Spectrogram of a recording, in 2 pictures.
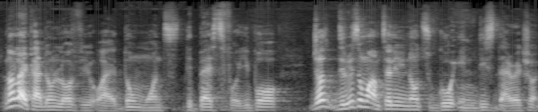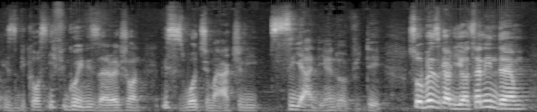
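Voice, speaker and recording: A man hosts a television panel. His deep voice moves hesitantly, with many fillers and restarts as he searches for words. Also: very animated, fast talker. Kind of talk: studio discussion.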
